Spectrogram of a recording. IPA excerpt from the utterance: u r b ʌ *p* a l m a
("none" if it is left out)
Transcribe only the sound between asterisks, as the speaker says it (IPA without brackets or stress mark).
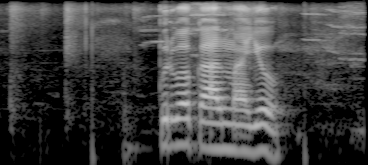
k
